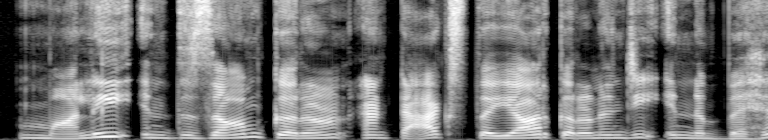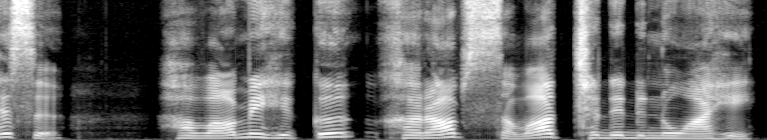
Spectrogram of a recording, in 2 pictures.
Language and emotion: Sindhi, disgusted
